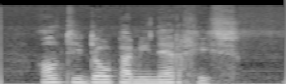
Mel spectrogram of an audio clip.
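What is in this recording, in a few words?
"antidopaminergisch", Dutch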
